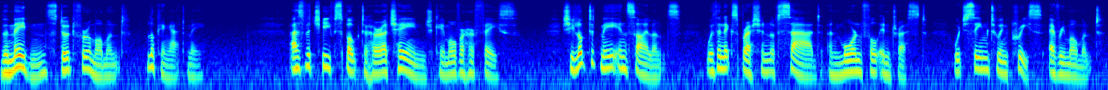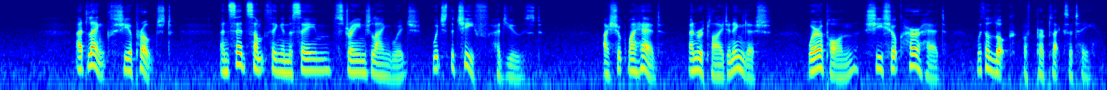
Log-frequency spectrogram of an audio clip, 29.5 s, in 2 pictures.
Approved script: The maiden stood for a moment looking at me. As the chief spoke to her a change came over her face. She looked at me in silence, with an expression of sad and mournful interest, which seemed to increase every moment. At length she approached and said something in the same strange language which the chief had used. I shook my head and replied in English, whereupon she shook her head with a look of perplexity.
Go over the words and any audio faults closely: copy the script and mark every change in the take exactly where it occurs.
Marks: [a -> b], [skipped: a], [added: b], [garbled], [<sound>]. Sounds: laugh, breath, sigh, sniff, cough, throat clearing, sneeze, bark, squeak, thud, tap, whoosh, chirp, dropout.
The maiden stood for a moment looking at me. As the chief [dropout] spoke to her a change came over her face. She looked at me in silence, with an expression of sad and mournful interest, which seemed to increase every moment. At length she approached and said something in the same strange language which the chief had used. I shook my head and replied in English, whereupon she shook her head with a look of perplexity.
